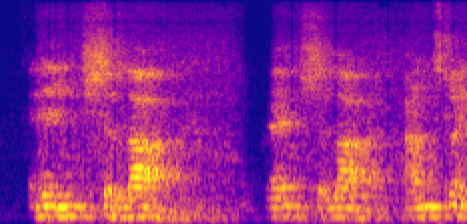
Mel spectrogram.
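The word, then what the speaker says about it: שלג: Shalah. Shalah is how you pronounce it.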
